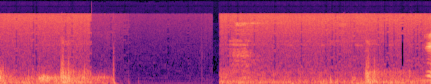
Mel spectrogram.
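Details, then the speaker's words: Chest auscultation: coarse crackles at the very start of inspiration, usually caused by airway secretions: coarse early inspiratory crackles. "تمام. دي في البداية خالص اهيت، وغالبا اللي بيبقى سببها سكريشن دي بتبقى فورس كريبيتيشن."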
